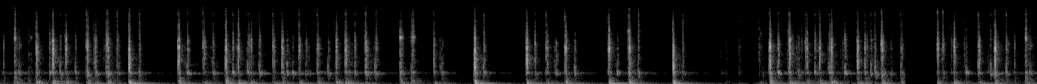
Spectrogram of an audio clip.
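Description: Computer keyboard typing sound effect: rapid key clicks in runs, broken by brief pauses of silence, twice for most of a second, about seven and nine seconds in.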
